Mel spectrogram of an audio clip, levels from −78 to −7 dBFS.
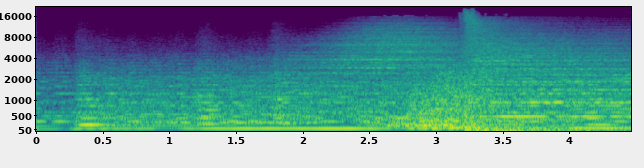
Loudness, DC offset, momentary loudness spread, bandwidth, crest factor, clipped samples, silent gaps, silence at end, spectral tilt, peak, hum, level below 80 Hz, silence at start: -17 LUFS; under 0.1%; 8 LU; 19 kHz; 14 dB; under 0.1%; none; 0 s; -5 dB/octave; -2 dBFS; none; -30 dBFS; 0 s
